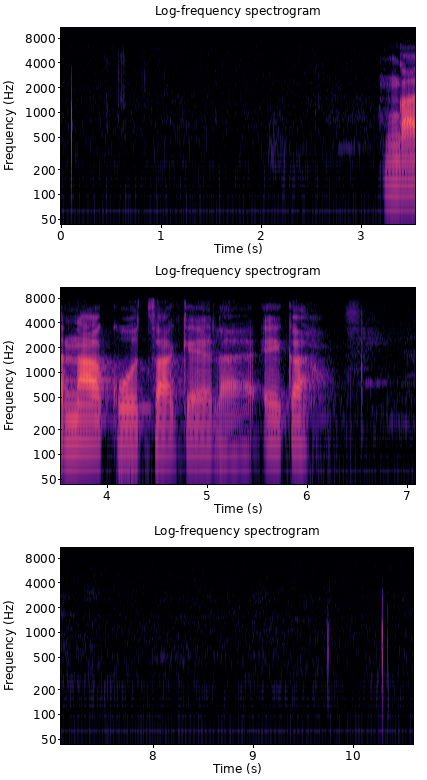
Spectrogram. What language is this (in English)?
Tsonga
